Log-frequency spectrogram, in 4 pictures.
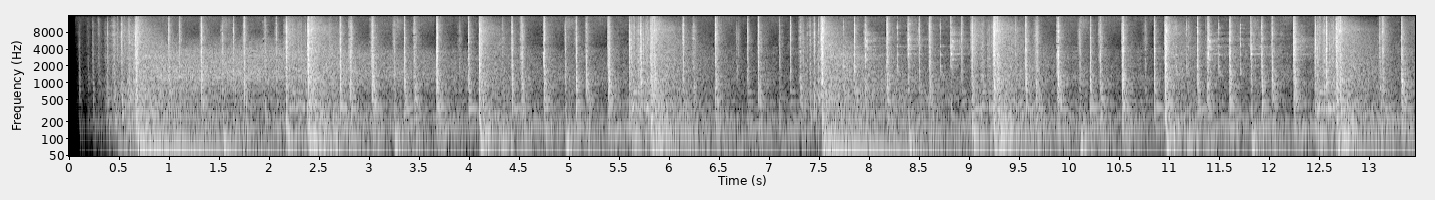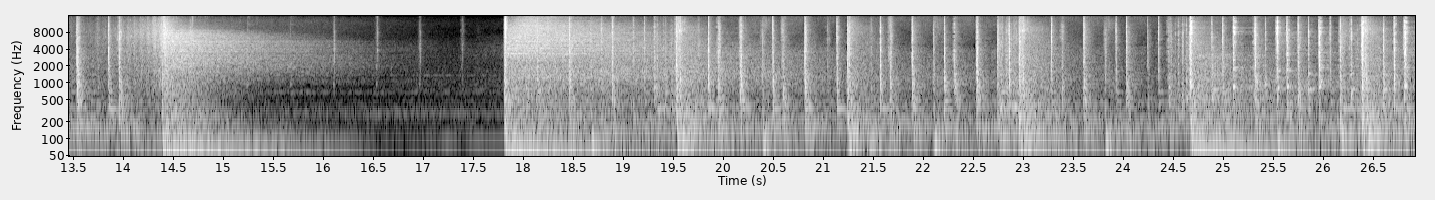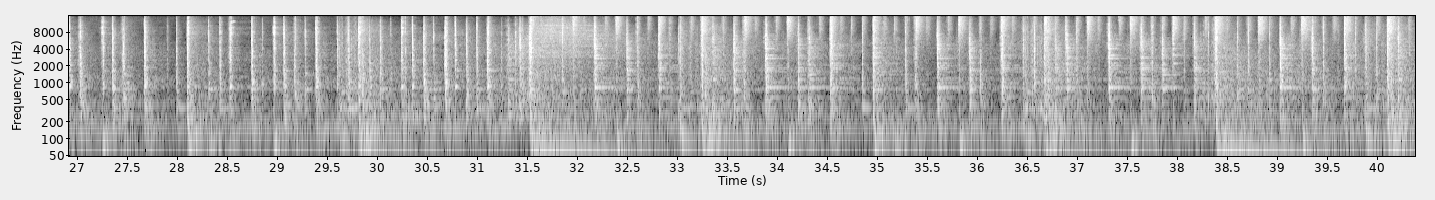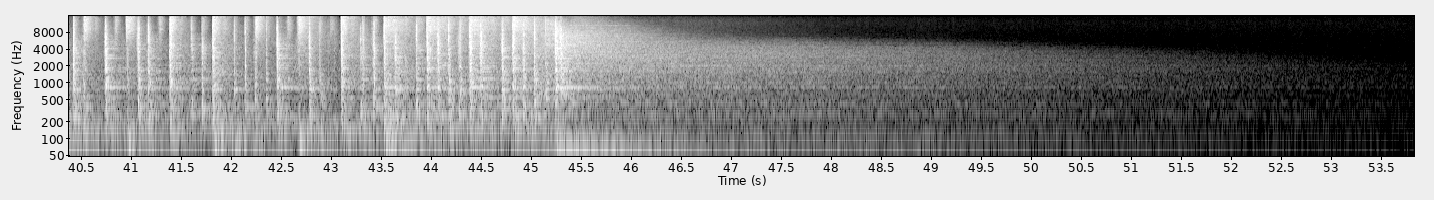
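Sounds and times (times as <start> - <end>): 
combat music: 0.2 - 48.6.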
